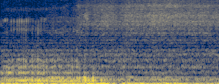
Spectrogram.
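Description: A man's low hesitation hum, a drawn-out "uhh", trailing off within the first half-second or so, followed by a faint steady hiss.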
